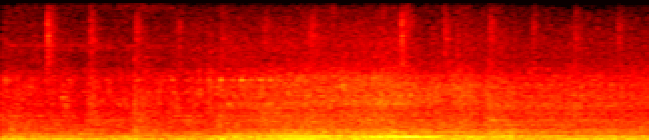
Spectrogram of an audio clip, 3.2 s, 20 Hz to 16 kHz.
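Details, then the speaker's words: 1967 Ford F250 4x4 V8 after rotor and cap and distributor fixes, fuel delivery ruled out: even, steady beat at constant speed with no misses, best it has ever run, though still not right and carburetor suspected next. "like that keep it running that's the best that's ever run"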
